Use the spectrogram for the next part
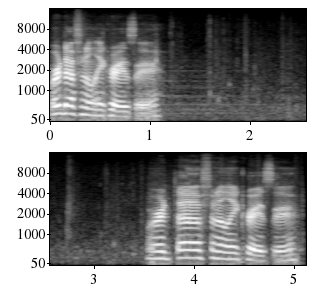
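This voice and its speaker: A woman's voice: mid-range voice, lively intonation, moderate pace, pushed and bright, soft background music. A woman giving casual, exasperated and sarcastic commentary while she plays through a game. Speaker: gaming video host.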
